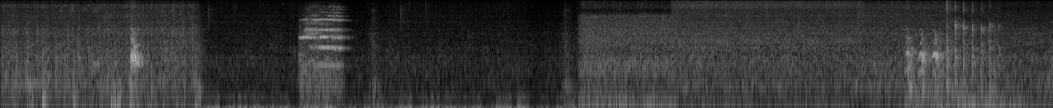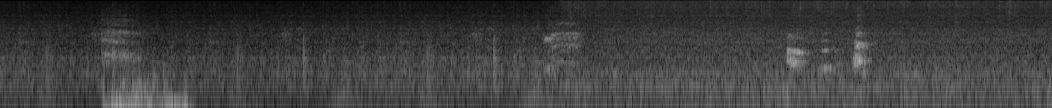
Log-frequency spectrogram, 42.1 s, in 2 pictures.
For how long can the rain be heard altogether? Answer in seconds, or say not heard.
42 s.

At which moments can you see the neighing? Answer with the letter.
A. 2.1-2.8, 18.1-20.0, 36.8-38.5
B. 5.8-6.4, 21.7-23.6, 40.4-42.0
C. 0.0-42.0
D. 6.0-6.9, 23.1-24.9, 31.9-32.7
D.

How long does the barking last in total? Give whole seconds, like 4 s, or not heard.
4 s.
